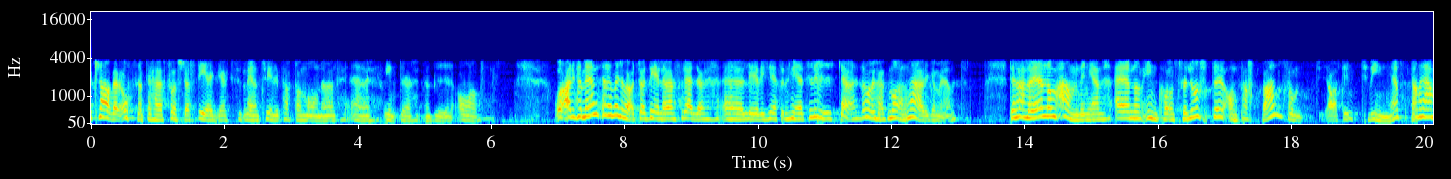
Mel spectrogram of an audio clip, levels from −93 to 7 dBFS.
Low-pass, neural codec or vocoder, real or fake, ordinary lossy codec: 3.6 kHz; codec, 24 kHz, 1.5 kbps, HILCodec; fake; none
